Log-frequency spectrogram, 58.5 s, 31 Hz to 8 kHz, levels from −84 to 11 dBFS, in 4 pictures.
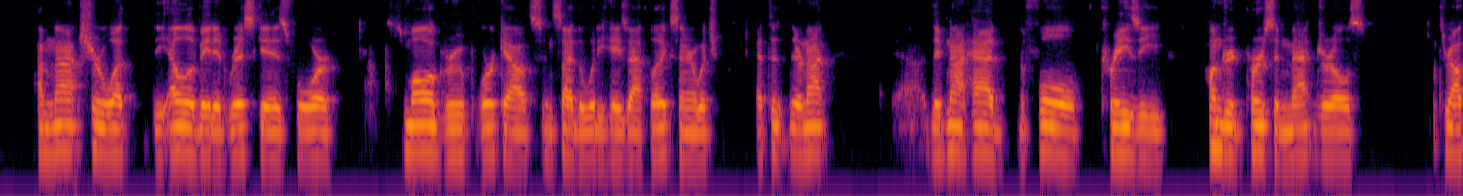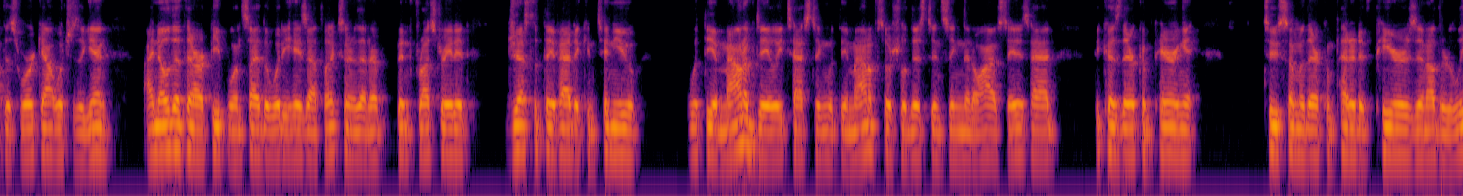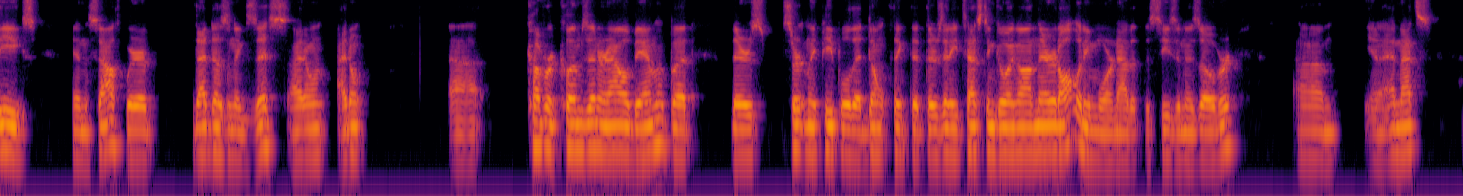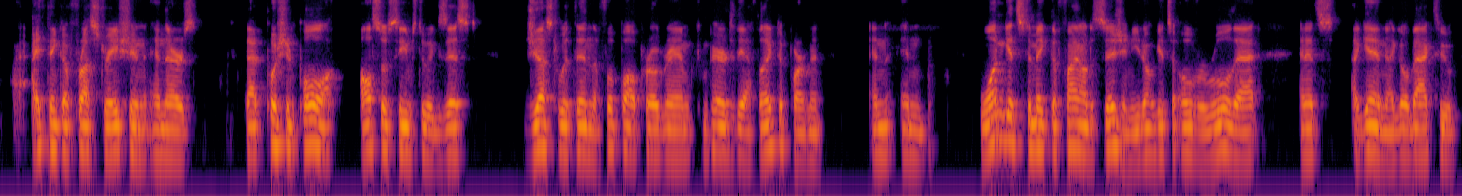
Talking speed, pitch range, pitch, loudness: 185 wpm, 100-110 Hz, 105 Hz, -20 LUFS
